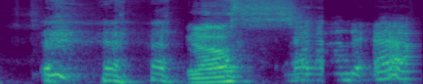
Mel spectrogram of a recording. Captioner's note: laughs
